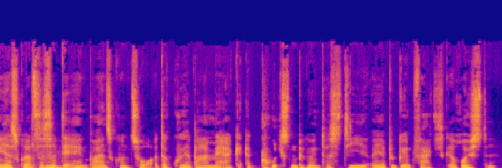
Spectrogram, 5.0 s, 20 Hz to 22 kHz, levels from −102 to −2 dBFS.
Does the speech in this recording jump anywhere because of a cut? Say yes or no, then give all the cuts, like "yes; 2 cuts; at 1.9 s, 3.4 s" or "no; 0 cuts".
no; 0 cuts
